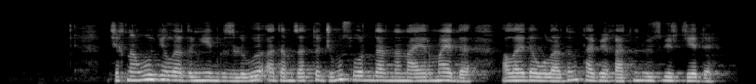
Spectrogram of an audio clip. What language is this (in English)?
Kazakh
